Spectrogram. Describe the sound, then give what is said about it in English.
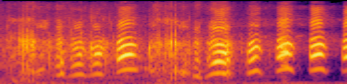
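A Woody Woodpecker cartoon laugh: a high, nasal, warbling cackle of rapid repeated syllables, loud and alone, ending in a string of evenly spaced bouncing pulses. “Is that a new laugh? What the hell? That's a new laugh. Is that Woody Woodpecker?”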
